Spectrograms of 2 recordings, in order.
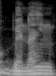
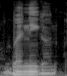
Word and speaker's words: benign: मतलब क्या होता है, इसको बेनाइन पढ़ते हैं, नॉट बेनिगन, प्रोनाउंसिएशन इसका होता है बेनाइन।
